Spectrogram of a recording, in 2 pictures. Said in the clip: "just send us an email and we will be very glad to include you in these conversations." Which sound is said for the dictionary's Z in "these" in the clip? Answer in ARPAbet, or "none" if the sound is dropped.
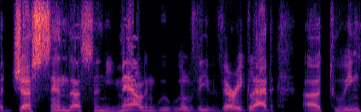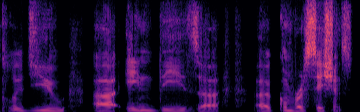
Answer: Z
